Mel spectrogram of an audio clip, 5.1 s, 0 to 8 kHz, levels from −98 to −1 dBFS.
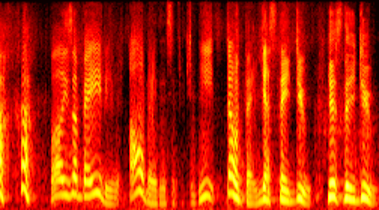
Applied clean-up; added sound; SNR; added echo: neural separator model SepFormer DNS4.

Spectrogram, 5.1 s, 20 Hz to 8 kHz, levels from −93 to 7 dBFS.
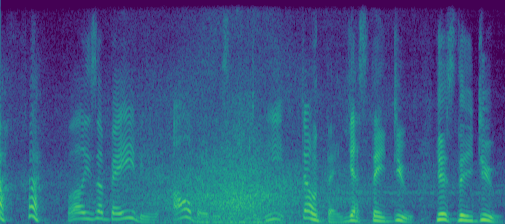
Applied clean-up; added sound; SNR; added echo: none; Vehicle; 10 dB; none.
